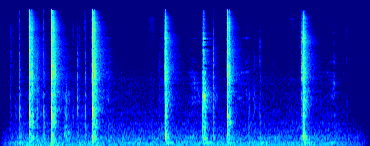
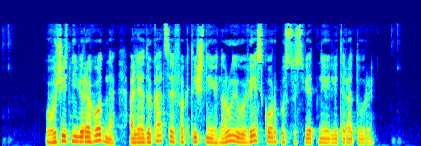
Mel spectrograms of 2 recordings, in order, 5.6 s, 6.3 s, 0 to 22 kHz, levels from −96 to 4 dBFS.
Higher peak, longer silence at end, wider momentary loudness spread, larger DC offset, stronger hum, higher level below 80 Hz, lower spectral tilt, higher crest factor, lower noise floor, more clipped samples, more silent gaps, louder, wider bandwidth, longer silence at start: second, -10 dBFS vs -4 dBFS; first, 0.9 s vs 0.7 s; first, 12 LU vs 9 LU; neither; neither; second, -66 dBFS vs -48 dBFS; second, 0 dB/octave vs -6 dB/octave; first, 32 dB vs 16 dB; second, -70 dBFS vs -74 dBFS; neither; neither; second, -36 LUFS vs -20 LUFS; first, 16.5 kHz vs 11.5 kHz; second, 0.3 s vs 0.7 s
